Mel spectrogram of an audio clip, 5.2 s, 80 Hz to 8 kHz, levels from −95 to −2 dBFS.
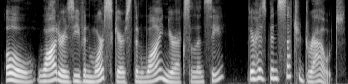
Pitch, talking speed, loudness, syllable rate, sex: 210 Hz, 170 wpm, -18 LUFS, 4.9 syllables/s, female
